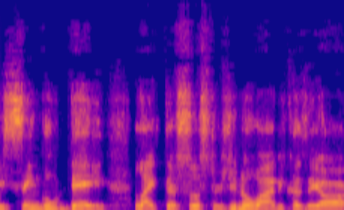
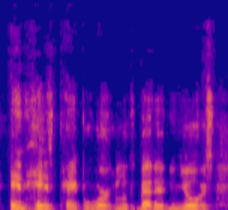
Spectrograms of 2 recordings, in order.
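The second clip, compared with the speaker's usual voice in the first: ordinary talk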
